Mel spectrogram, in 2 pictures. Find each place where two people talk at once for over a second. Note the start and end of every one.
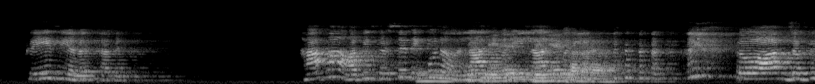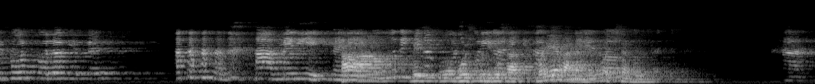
4.2-5.9, 11.6-14.7

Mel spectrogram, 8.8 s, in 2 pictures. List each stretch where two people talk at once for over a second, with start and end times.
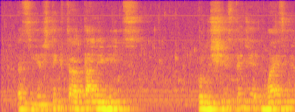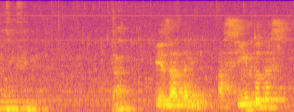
none

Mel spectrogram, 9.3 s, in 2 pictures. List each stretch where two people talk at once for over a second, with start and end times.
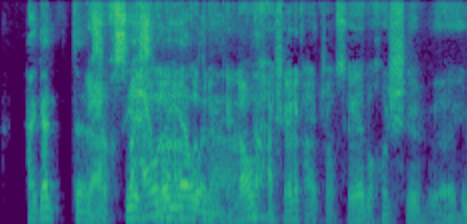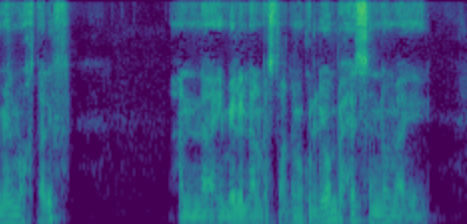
0.8-2.7

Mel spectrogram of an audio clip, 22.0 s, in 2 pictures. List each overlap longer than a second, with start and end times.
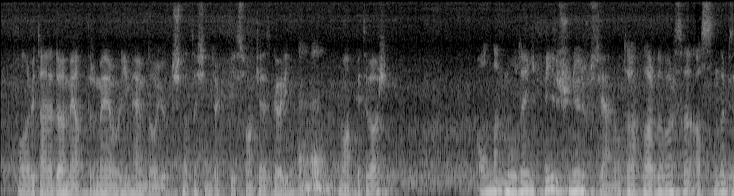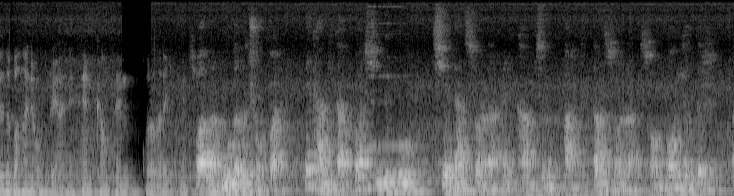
none

